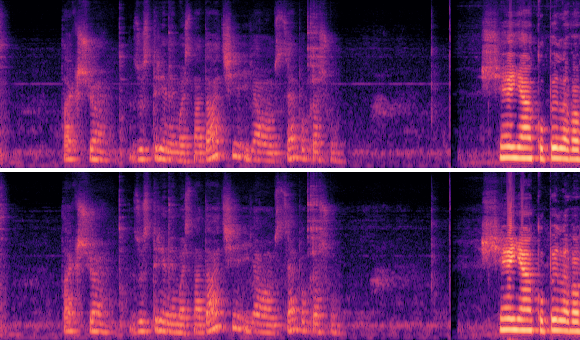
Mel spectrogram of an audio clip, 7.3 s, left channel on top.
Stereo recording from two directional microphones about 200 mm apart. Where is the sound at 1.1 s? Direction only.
15° left (ahead or behind).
